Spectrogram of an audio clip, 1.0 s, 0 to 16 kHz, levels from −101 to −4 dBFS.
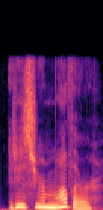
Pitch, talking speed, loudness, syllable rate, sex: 235 Hz, 235 wpm, -13 LUFS, 5.8 syllables/s, female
